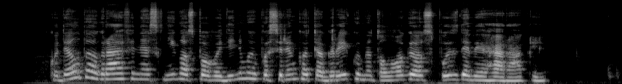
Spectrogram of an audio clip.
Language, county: Lithuanian, Utena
